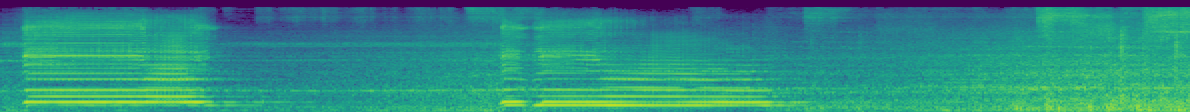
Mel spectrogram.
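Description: NJ Transit Arrow III electric multiple-unit train sounding its horn for a grade crossing: a long chord blast, a short toot, then a second long blast. After the horn, the rumble and wheel noise of the train grow louder as it passes close by.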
